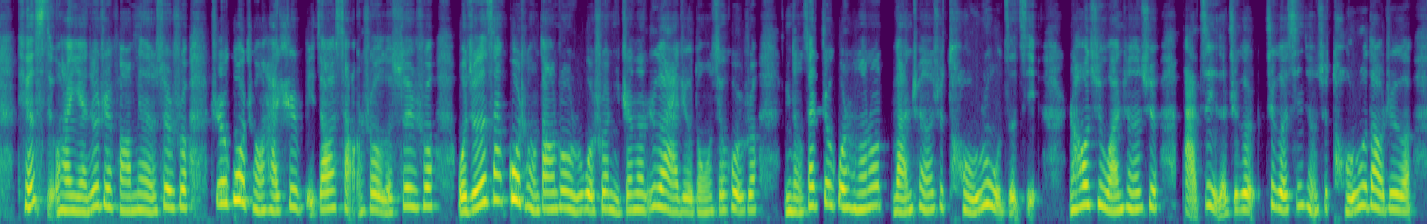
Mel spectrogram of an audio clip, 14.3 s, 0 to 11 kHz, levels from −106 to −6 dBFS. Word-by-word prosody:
挺 275 +2 +2
喜 - - -7
欢 220 +2 +1
研 205 -1 0
究 275 - +3
这 280 -2 +1
方 220 -5 -3
面 220 -1 -1
的， 200 - -1
所 270 - -1
以 - - +1
说 260 0 +1 0.2
这 320 - -4
个 320 - +4
过 370 -2 +6
程 230 -8 -2
还 210 -2 -1
是 255 +4 -3
比 235 - -6
较 240 +2 +2
享 245 -5 -7
受 220 -2 +1
的。 185 - 0
所 275 +8 0
以 - - +1
说 275 0 +1 0.2
我 205 - +7
觉 235 - +5
得 320 +5 +7
在 375 +1 0
过 380 0 +7
程 255 -7 -2
当 240 +1 0
中， 250 -2 +1
如 215 +1 -1
果 230 -2 +3
说 245 +3 -1
你 210 -6 -2
真 225 +3 -3
的 230 -1 0
热 270 +4 0
爱 210 -6 +1
这 200 - -1
个 - - 0
东 205 - -4
西， 220 - -3
或 230 +1 +1
者 210 - -1
说 225 0 -2 0.2
你 205 - -3
能 200 -1 -1
在 280 +7 +2
这 315 - -1
个 295 - -3
过 270 -2 +4
程 250 - -1
当 240 - +2
中 285 +2 -1
完 205 +1 0
全 250 +1 -3
地 225 - -2
去 260 - -7
投 220 -5 -3
入 290 0 +2
自 420 -1 -2
己， 370 +2 -9 0.3
然 230 +3 -1
后 295 +1 +4
去 300 +1 -2
完 230 -4 +2
全 250 -1 -1
地 240 - 0
去 255 0 -3 0.2
把 - - -3
自 295 - -4
己 - - 0
的 - - -1
这 225 - -3
个 235 - +3
这 290 - -5
个 235 -3 +4
心 285 +6 -6
情 240 -5 -3
去 240 - -8
投 200 -1 -1
入 285 +4 +1
到 255 -5 +2
这 235 0 +1
个 215 - +1
240 Hz, 375 characters per minute, -20 LUFS, 220-275 Hz, 0.3 s, 我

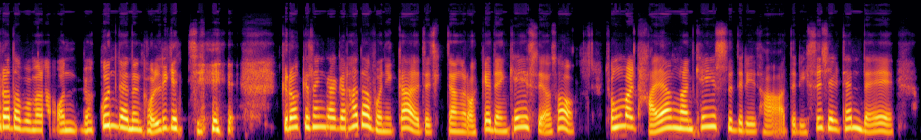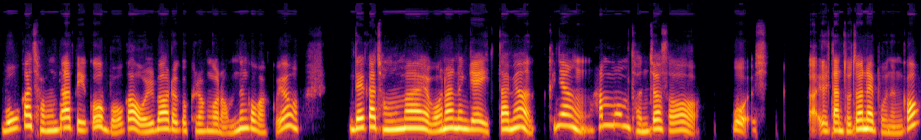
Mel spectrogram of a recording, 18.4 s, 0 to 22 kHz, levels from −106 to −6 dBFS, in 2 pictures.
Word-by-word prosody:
그러다 275 -3 +4
보면 205 -2 -1
언 190 0 -2
몇 195 +1 -3
군데는 270 -8 +4
걸리겠지.' 205 0 0 0.7
그렇게 270 +2 +3
생각을 270 -2 +1
하다 310 0 +5
보니까 185 +6 +1
이제 165 0 -3
직장을 175 0 -3
얻게 160 +9 0
된 180 -2 -1
케이스여서 255 - 0 0.3
정말 280 +2 +3
다양한 235 +6 +4
케이스들이 235 -9 -2
다들 160 0 -7
있으실 240 +7 -2
텐데 185 -8 0 0.3
뭐가 240 +10 +1
정답이고 205 0 -1
뭐가 200 +6 -1
올바르고 200 +3 0
그런 180 0 -7
건 180 -1 -4
없는 185 - -2
것 230 - -1
같고요. 245 - -4 0.5
내가 255 +4 +3
정말 235 +1 +3
원하는 235 +5 +3
게 215 -2 0
있다면 225 +7 +1
그냥 270 -7 -1
한몸 320 0 -4
던져서 195 +1 -2 0.3
뭐 - - -3
시 - - -18 0.4
어 - - -5
일단 190 +1 -1
도전해 225 +6 +3
보는 150 -5 -11
거 320 - +1
225 Hz, 340 characters per minute, -17 LUFS, 185-255 Hz, 0.7 s, 하다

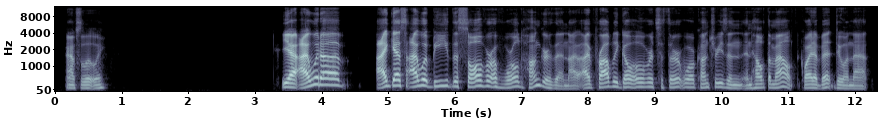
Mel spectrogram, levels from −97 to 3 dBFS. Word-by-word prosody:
Absolutely. 125 +2 -6 2.6
Yeah, 165 -1 +9
I - - +9
would, 270 +5 +3
uh, 250 -1 +5 0.5
I - - +7
guess 220 +1 +4
I 185 -1 +4
would 220 -3 +1
be 210 +3 -5
the 190 -1 -5
solver 200 +3 0
of 175 -3 -2
world 160 +6 -4
hunger 150 - -5
then. 110 -3 -10
I 115 +4 -3
I'd 140 0 -5
probably 175 +4 +1
go 160 +1 -3
over 175 0 -5
to 155 - -16
third 155 +4 -5
world 160 -1 -6
countries 160 +2 -7
and 125 -3 -7
and 125 +1 -10
help 145 +1 -4
them 145 0 -7
out 175 +3 -2
quite 135 0 -1
a - - -1
bit 115 - -5
doing 120 -3 -7
that. 110 -2 -8
160 Hz, 170 wpm, -24 LUFS, 135-190 Hz, 2.6 s, Yeah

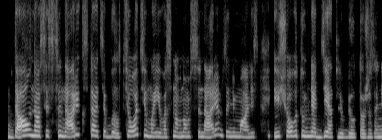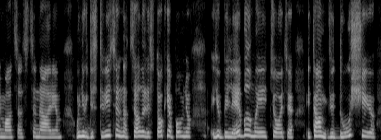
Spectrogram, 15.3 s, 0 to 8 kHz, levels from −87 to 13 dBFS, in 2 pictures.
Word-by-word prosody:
Да, 215 +8 +7
у 305 - +2
нас 270 -2 +3
и 275 - -1
сценарий, 260 +2 +2
кстати, 275 -6 -3
был. 215 -3 -4
Тёти 280 +9 -2
мои 230 -4 -1
в 210 - -8
основном 230 +2 -3
сценарием 225 +7 -2
занимались, 220 -4 -3 0.3
и 225 - +1
ещё 250 +1 0
вот 275 +2 -5
у 265 - +4
меня 245 -1 +3
дед 215 +2 -1
любил 195 -1 -2
тоже 195 0 -4
заниматься 200 -1 -1
сценарием. 195 -2 -3 0.3
У 230 - 0
них 245 -3 +5
действительно 245 +4 +1
целый 250 +3 0
листок. 245 +5 -3
Я 270 -2 +3
помню, 235 +1 -1 0.4
юбилей 220 +1 +2
был 295 +2 +1
моей 235 -2 0
тёти, 225 -4 -1 0.3
и 205 - -5
там 255 -1 +4
ведущий 220 - -1
230 Hz, 145 wpm, -22 LUFS, 205-255 Hz, 0.4 s, Да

